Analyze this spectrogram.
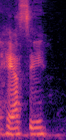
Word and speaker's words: Hasse: I don't mess it I pronounce that Hasse Hasse okay one thing I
